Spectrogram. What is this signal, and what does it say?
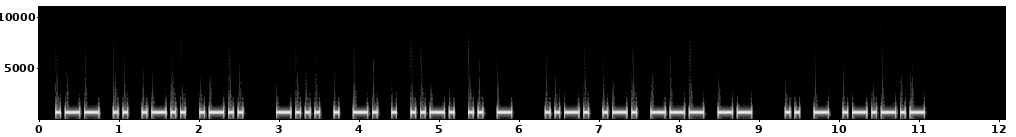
Morse code, heard as a keyed tone, about 19 wpm, 700 Hz. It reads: WILL BENEFIT FROM IT.
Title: Sentences from Top 1000 Words - Review Part 6 - 20wpm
